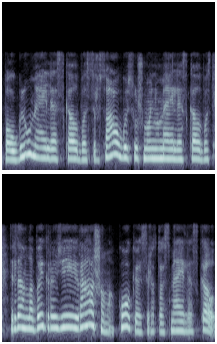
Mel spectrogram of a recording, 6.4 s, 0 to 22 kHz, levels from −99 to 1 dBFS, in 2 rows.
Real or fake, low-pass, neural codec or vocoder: fake; 7.2 kHz; codec, 16 kHz, 8 kbps, FreqCodec, smaller model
